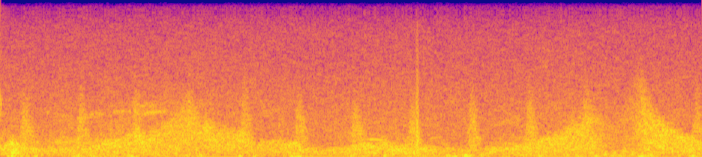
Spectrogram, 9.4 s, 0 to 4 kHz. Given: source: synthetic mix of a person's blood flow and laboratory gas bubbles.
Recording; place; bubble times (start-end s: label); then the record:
Doppler ultrasound of blood flow; subclavian vein
0.00-0.04 s: bubbles
From the record:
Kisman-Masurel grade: 213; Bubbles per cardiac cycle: several, 3 to 8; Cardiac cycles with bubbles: 1 to 10%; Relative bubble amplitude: loud (0.450 to 0.775); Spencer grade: 1 (occasional bubble signal discernible with the cardiac motion signal, with majority of cardiac periods free of bubbles); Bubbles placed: anywhere in the cardiac cycle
